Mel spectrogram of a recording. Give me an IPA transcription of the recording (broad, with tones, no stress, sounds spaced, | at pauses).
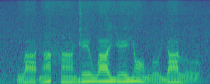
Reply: w a˨ ɡ ã˨˦ h ã˧ ɡ e˦ w a˦ j e˦ j ɔ̃˦˨ w o˨ j a˧ l o˨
